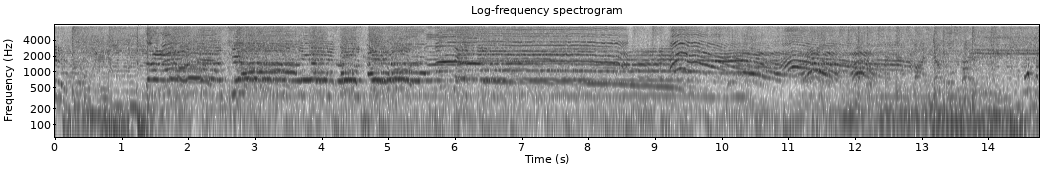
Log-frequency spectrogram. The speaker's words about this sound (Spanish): Ay, Dios mío. Me encanta gritar. Es mi parte favorita.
